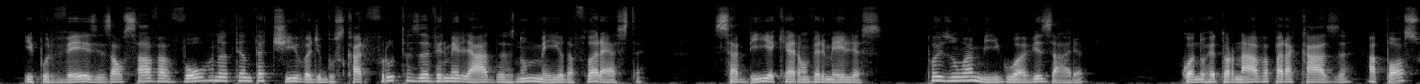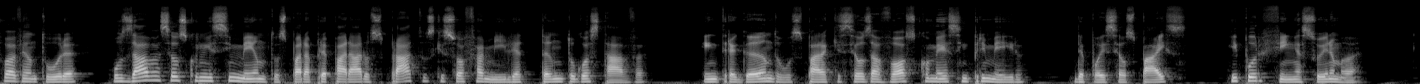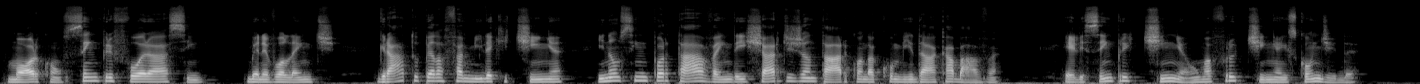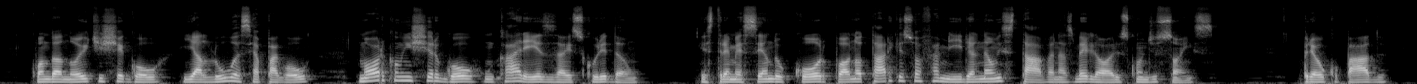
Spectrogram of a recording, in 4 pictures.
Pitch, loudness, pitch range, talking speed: 120 Hz, -21 LUFS, 110-140 Hz, 125 wpm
